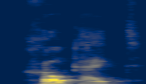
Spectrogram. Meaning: 1. greatness 2. quantity
- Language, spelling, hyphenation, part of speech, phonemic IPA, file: Dutch, grootheid, groot‧heid, noun, /ˈɣrotheit/, Nl-grootheid.ogg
